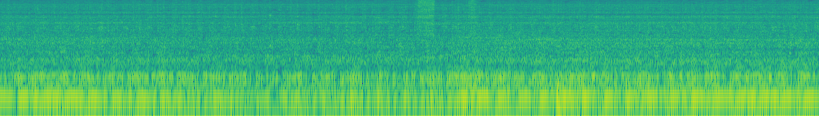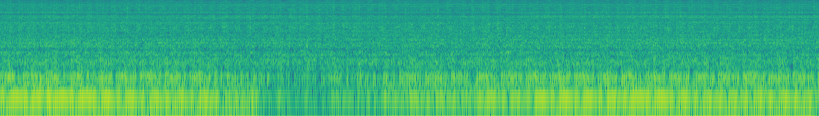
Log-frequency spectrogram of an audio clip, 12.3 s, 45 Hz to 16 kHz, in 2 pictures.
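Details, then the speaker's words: 1957 Chevy Bel Air V8, first start in 15+ years, new battery, coil and fresh gas: low uneven idle sags and nearly dies around eight seconds; rough idle, owner thinks it's the carburetor and may fit a new 2-barrel. "She's running rough. I might get a new 2-barrel carburetor for it."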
